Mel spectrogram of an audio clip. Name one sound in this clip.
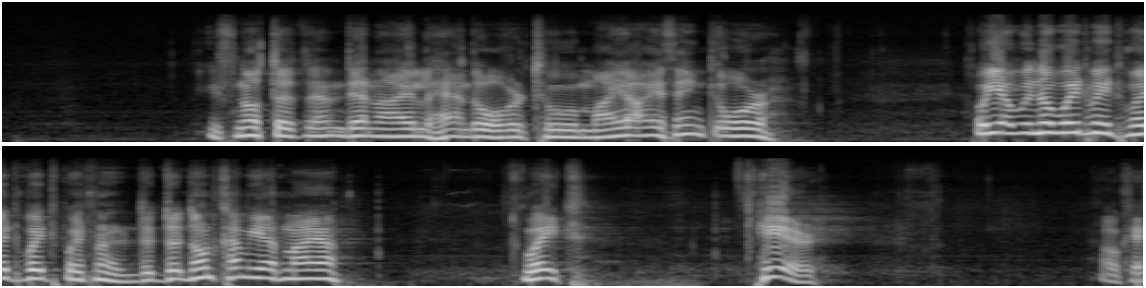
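An older man speaks calmly into a microphone over a loudspeaker in a large room.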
